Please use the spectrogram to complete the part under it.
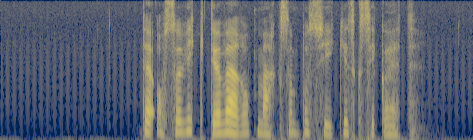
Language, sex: Norwegian, female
